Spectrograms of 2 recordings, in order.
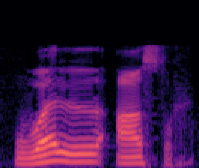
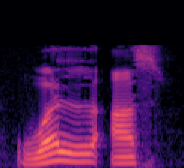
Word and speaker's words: Al-Asr: Yang pertama, wal asr. Ingat, di ujung bunyi bacaan ada bunyi huruf ro yang disukunkan. Maka kalau membacanya wal asr, dipastikan tidak tepat. Wal asr. Ada ser gitu ya di bagian belakangnya.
